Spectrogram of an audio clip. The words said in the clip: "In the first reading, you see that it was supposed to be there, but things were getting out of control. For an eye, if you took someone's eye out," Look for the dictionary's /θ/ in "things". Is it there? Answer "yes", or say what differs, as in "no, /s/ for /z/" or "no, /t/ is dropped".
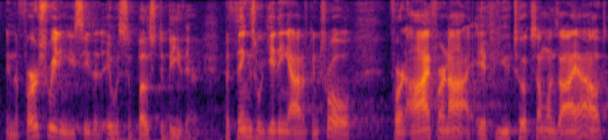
yes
